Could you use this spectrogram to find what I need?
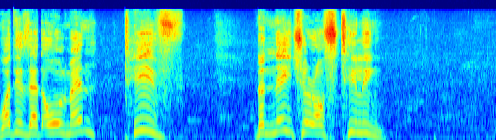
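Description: A man speaks loudly through a microphone, in a large echoing hall.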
